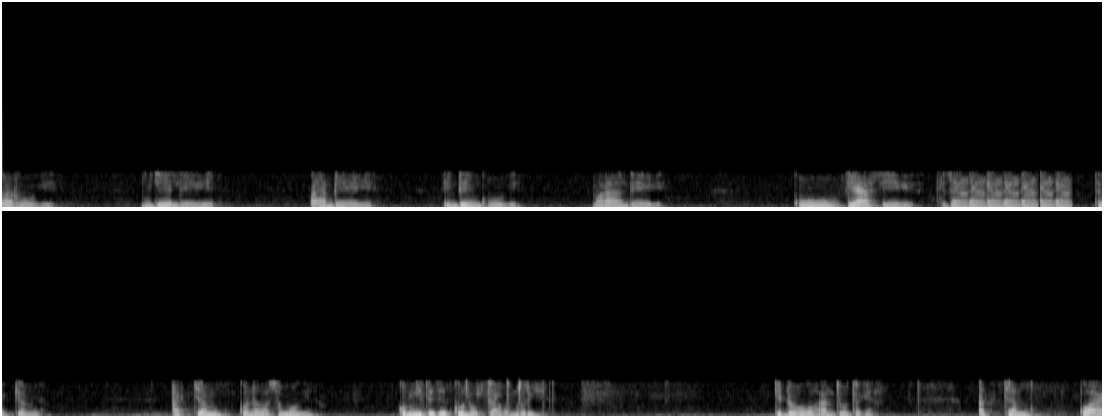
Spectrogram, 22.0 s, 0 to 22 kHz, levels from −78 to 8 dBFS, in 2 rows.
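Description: Throughout, the speech carries heavy AMR narrowband mobile codec damage. Nothing passes above about 3.8 kHz, and the buzzy, synthetic tone suggests a low mode near 5.9 kbps. A spectrogram shows a hard ceiling there, with blurred harmonics changing in 20 ms steps.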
